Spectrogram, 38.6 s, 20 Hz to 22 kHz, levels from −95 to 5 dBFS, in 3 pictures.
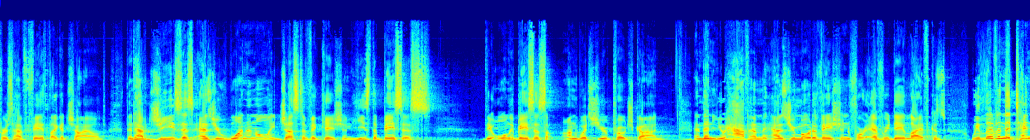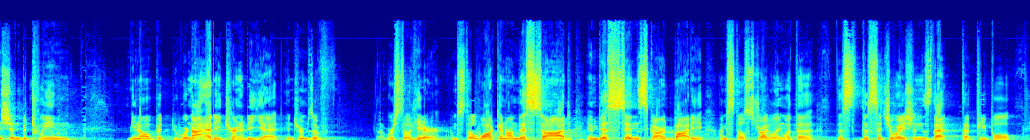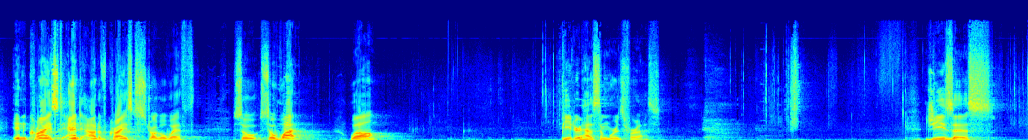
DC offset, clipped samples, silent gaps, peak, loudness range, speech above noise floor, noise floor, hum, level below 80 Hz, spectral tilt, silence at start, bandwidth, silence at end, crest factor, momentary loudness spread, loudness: under 0.1%; under 0.1%; none; -4 dBFS; 9 LU; 40 dB; -60 dBFS; none; -46 dBFS; -4 dB/octave; 0 s; 19.5 kHz; 0.45 s; 18 dB; 12 LU; -21 LUFS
